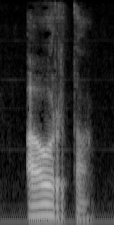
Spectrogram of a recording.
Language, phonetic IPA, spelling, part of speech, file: Polish, [aˈɔrta], aorta, noun, Pl-aorta.ogg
